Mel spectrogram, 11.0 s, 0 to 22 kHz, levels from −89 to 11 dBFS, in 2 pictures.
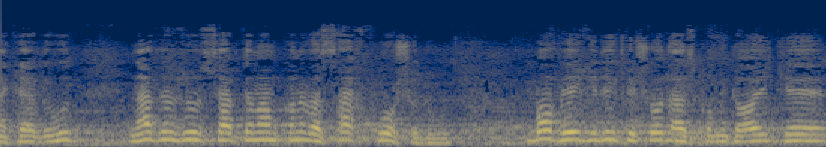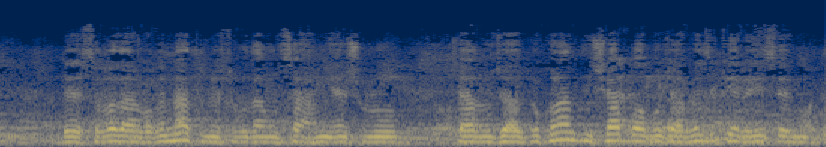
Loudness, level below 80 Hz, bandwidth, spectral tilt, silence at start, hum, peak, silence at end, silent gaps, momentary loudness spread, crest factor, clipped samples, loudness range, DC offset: -18 LUFS; -46 dBFS; 10 kHz; -8 dB/octave; 0 s; none; -4 dBFS; 0 s; none; 7 LU; 14 dB; under 0.1%; 1 LU; under 0.1%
